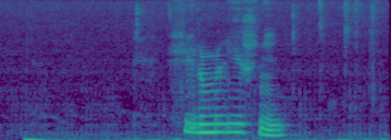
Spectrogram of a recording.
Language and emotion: Russian, neutral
